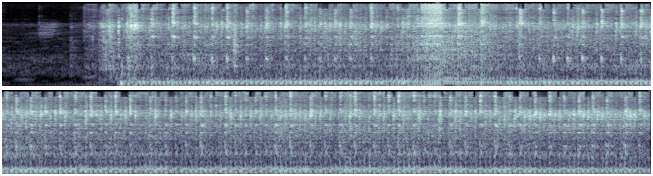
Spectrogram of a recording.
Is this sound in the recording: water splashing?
no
